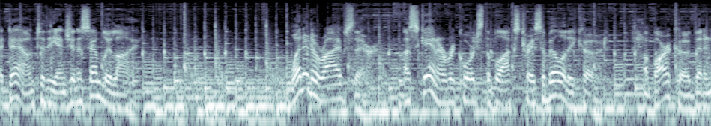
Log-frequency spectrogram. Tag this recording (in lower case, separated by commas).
music, speech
